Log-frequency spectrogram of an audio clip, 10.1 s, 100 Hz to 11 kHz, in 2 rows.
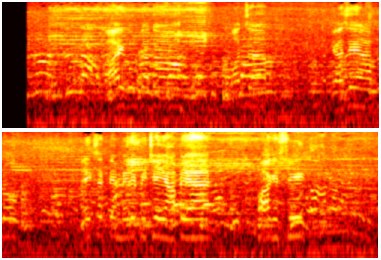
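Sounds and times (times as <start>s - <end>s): crowd noise: 0.4s - 10.0s
traffic rumble: 0.4s - 10.0s.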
